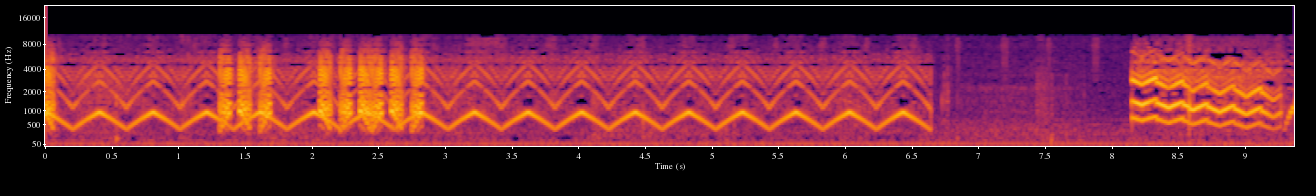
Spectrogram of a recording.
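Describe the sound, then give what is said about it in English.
A looping electronic siren from an arcade game, the Pac-Man ghosts' chase tone, rises and falls in quick, even sweeps, broken by bursts of chiming effects, then a brief pause and a faster, higher warble. “Ghosts chasing you down a never-ending maze in Pac-Man?”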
